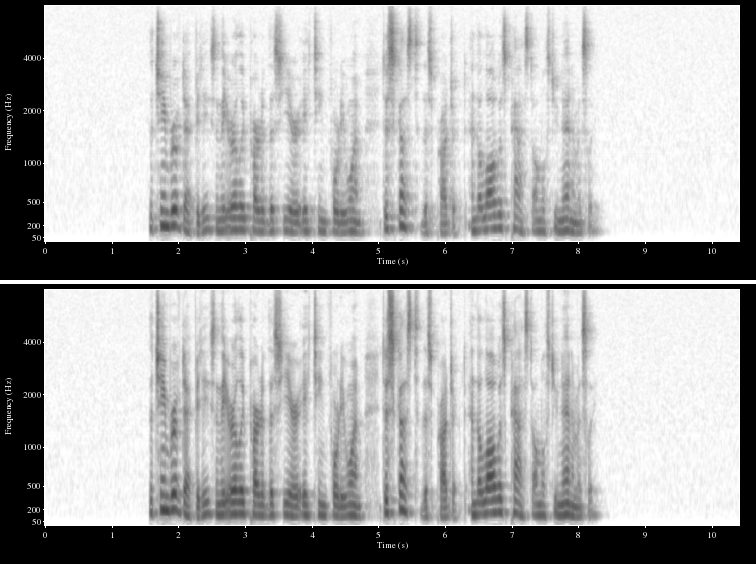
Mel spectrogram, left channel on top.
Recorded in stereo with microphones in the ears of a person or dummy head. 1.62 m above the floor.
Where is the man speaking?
40° right (ahead or behind), 0.5 m.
